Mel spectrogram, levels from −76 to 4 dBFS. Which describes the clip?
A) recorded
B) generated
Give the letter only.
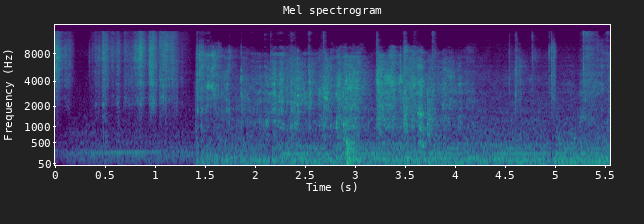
B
